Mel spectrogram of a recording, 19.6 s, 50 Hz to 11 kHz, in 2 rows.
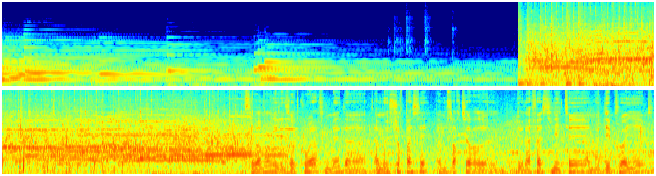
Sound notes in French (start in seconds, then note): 11.9 acclamation; 11.9 applaudissements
